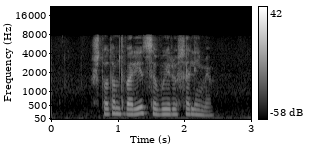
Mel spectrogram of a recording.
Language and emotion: Russian, neutral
